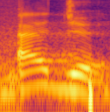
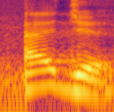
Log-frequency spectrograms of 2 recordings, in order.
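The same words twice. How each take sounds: The two takes are said the same way.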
